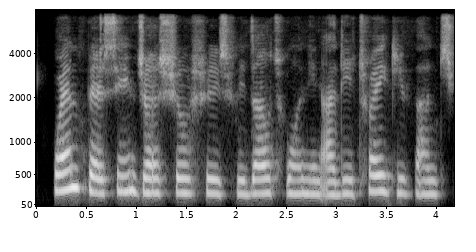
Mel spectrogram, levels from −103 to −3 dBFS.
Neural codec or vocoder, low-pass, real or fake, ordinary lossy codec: codec, 24 kHz, 1 kbps, SNAC; 7.2 kHz; fake; none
